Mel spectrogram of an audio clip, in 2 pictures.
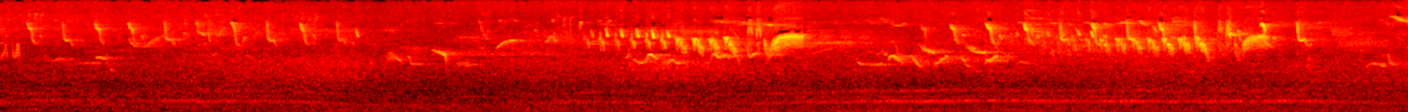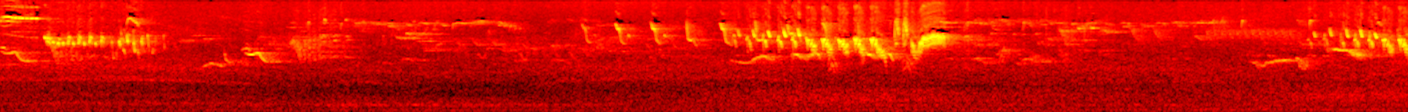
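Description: Birdsong: a songbird singing quick trilled phrases a few seconds apart, the loudest around the middle and near the end, over faint steady background noise.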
